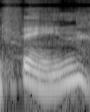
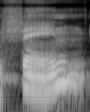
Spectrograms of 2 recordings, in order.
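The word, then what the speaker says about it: Fein: and Clinton Feain. He pronounces his name Feain, a hero from the digital world whose adventures with the first amen first amendment seem relevant to Google.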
